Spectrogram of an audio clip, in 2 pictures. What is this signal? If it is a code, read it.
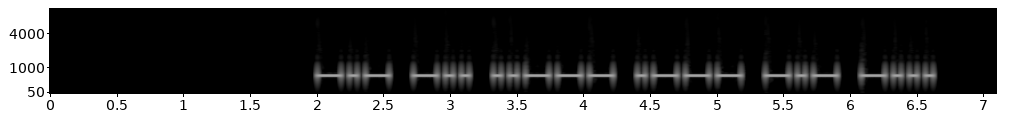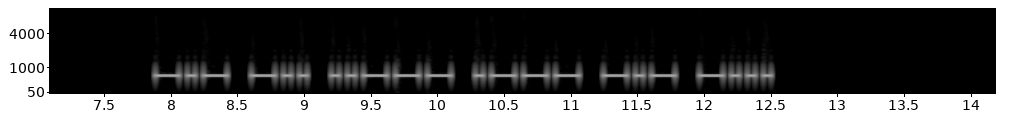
Morse code, heard as a keyed tone, about 20 wpm, 700 Hz. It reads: KD2JKB KD2JKB
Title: USA Call Signs - 6 Characters - Repeated 2x - 20wpm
